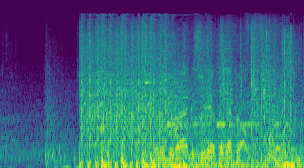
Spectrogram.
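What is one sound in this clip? A submachine gun fires.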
